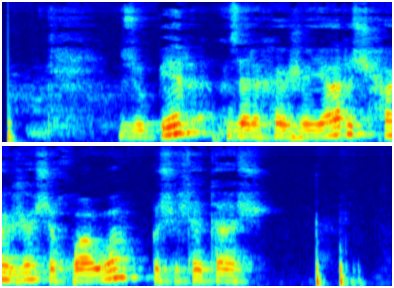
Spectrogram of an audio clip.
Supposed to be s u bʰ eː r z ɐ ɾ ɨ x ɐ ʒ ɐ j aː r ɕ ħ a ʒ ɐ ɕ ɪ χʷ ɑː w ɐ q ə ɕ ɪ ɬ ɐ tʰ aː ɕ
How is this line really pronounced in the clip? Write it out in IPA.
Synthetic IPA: z u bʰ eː r z ɐ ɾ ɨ x ɐ ʒ ɐ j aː r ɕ ħ a ʒ ɐ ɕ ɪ χʷ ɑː w ɐ q ə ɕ ɪ ɬ ɐ tʰ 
